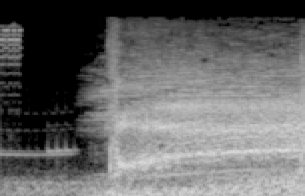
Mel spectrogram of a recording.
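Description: Anime sword-skill charging sound effect: after a brief hush, a sustained shimmering hum swells in suddenly a little under a second in, with dramatic music.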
